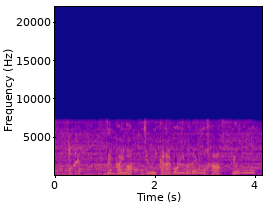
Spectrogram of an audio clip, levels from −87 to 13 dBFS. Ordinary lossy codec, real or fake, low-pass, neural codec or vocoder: none; fake; 7.2 kHz; vocoder, 22.05 kHz, 80 mel bands, HiFi-GAN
